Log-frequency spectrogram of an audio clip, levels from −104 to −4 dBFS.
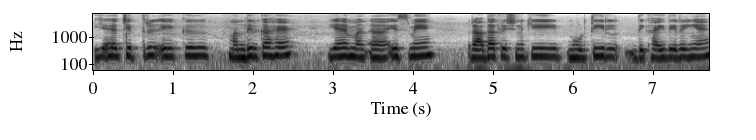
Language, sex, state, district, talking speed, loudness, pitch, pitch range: Hindi, female, Rajasthan, Jaipur, 125 wpm, -15 LUFS, 205 Hz, 190-215 Hz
